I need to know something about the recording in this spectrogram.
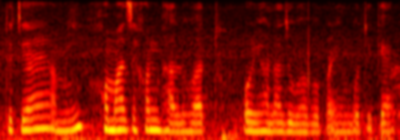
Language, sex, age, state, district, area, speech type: Assamese, female, 18-30, Assam, Nalbari, rural, spontaneous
